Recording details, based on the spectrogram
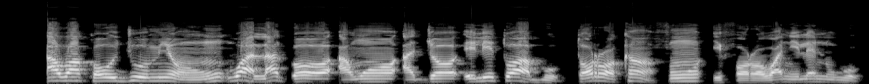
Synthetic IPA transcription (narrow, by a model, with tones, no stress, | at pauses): a˧wa˧kɔ˧˦o˧d͡ʒu˦o˧mĩ˧ɔ˨ɾũ˨˦wa˦˨la˨˦ɡɔ˨˦a˨w̃ɔ̃˧a˨d͡ʒɔ˧e˧le˦to˦a˦˨bo˨tɔ˨˦ɾɔ˦˨kã˦˨fũ˨˦i˦˨fɔ˨ɾɔ˨wa˨˦nĩ˧lɛ˦nũ˧wo˨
